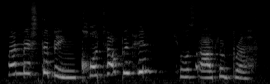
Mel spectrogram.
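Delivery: ordinary delivery, nothing marked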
